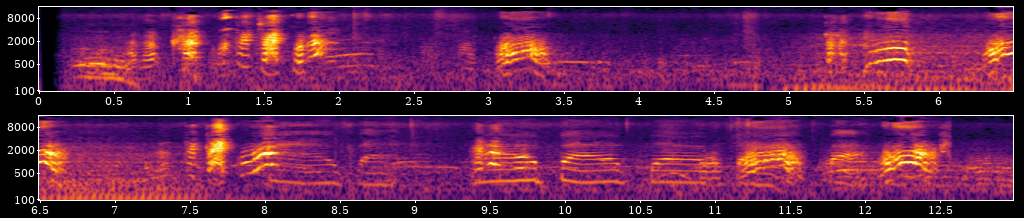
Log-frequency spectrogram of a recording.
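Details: A pet common myna, raised by hand after being found under a light post when a storm destroyed its nest, imitating human speech it copies all day: squeaky, nasal, word-like phrases with whistles and clicks, a person's voice faintly underneath.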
